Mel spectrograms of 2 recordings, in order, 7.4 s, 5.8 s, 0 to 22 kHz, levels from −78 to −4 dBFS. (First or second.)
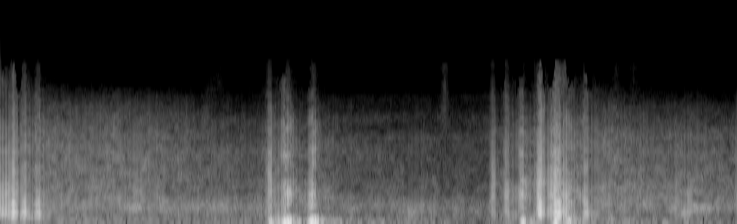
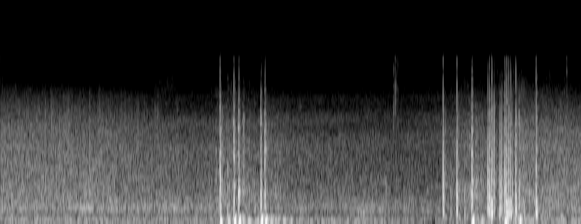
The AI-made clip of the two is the first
